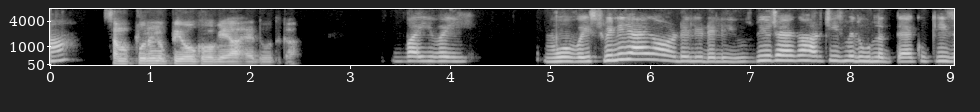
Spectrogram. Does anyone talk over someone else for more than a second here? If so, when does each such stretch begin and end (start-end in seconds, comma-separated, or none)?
none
